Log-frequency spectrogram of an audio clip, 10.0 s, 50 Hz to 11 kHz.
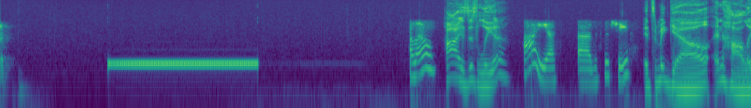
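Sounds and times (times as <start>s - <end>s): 
telephone ringing on an outgoing call: 1.4s - 3.4s
speech: 6.1s - 10.0s.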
